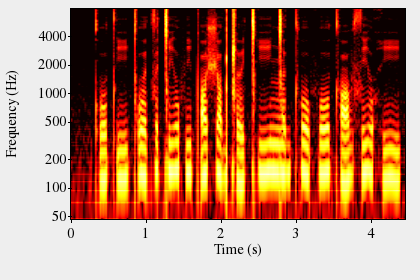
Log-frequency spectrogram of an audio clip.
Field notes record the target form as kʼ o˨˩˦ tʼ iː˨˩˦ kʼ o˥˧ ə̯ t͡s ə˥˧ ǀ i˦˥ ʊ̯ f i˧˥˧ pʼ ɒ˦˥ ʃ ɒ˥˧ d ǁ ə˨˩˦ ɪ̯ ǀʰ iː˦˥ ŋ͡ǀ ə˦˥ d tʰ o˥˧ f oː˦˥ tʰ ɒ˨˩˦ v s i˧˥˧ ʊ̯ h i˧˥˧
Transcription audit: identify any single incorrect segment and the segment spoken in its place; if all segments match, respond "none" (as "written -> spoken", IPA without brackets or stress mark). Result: none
